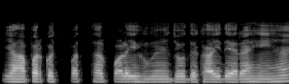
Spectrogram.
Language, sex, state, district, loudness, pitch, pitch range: Hindi, male, Goa, North and South Goa, -23 LUFS, 130 Hz, 125-130 Hz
